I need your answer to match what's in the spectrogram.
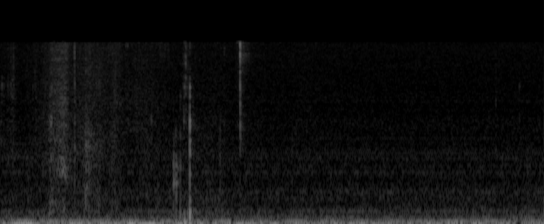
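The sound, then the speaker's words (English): Paper being shuffled and crinkled in a few short, crisp bursts during the first two seconds, then only a faint low hum for the rest. No one speaks. “To be fair, I should let you guys know that I have employed a paper shuffling team to make these noises, because I just felt like I wasn't able to make the amount of paper noises that a podcast should have.”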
